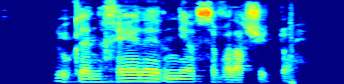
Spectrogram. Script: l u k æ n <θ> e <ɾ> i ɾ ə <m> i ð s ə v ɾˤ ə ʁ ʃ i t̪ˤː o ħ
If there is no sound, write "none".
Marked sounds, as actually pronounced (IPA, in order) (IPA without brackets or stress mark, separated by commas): χ, ɾ, n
